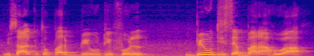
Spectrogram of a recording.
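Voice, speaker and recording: A man teaching an English grammar lesson, reading example sentences slowly and often checking that his students understand. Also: high voice, animated, slight background noise. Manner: explains in Urdu, reads English examples slowly.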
